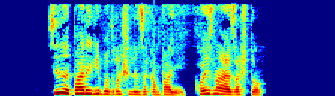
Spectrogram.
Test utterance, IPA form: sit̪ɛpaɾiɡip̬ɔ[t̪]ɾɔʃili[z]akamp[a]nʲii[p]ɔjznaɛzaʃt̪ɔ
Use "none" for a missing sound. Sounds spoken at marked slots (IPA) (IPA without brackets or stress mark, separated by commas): t̪, z, a, k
